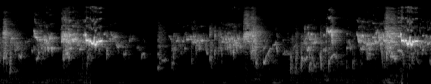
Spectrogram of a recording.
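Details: Pet budgerigars warble and chirp in quick, scratchy phrases, with a few louder bright squeaks rising above the steady chatter.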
